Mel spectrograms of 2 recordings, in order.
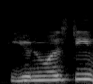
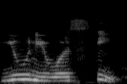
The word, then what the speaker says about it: university: gives a consonant sound, university. That means it is giving us Y sound, U, university.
